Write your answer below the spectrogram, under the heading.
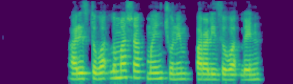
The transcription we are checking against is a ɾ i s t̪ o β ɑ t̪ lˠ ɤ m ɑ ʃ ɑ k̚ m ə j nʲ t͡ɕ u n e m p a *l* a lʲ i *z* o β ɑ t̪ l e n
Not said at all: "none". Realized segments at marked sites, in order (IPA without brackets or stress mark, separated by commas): ɾ, z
